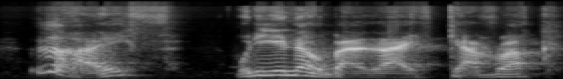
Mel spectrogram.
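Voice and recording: A female-sounding voice performs a put-on character voice, squeaky and raspy. The pace is moderate.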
